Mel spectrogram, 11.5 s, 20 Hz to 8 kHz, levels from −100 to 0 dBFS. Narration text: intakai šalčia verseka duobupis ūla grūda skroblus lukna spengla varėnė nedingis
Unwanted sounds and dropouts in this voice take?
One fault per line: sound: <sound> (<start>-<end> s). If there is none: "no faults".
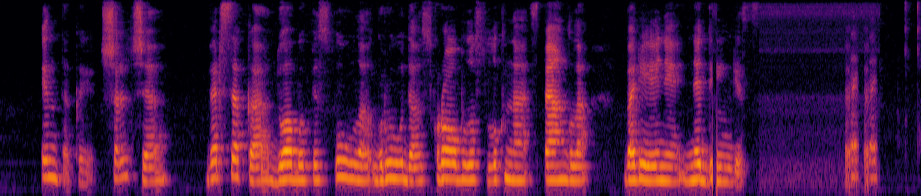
sound: dropout (8.9-9.0 s)
sound: laugh (10.6-11.0 s)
